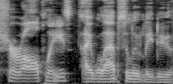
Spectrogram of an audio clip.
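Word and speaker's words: Cheral: name is cheryl baskell cheryl by the way spelled c-h-e-r-a-l that's one way to spell it so cheryl cheryl david if you do me the favor of any time it says shirt like cheryl just read it sure all please i will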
